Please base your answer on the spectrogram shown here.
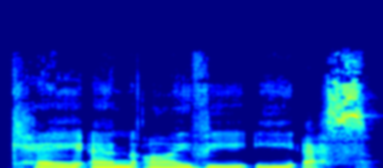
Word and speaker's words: knives: knife the plural knives there's a silent k at the beginning that's right k-n-i-v-e-s pronounced knives okay and when you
